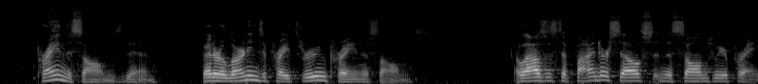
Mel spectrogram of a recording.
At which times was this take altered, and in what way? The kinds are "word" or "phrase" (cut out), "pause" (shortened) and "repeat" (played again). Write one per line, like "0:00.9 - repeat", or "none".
none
